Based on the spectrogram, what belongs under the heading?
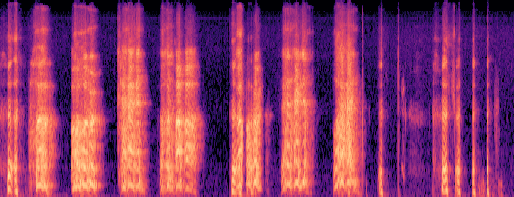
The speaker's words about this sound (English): Why is that called the Canadian cough? Because it sounds an awful lot like the Canadian national anthem.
